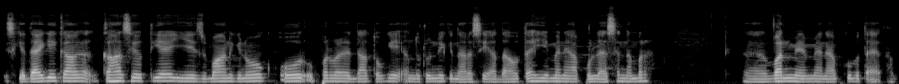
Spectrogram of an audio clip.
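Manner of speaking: normal talking voice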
